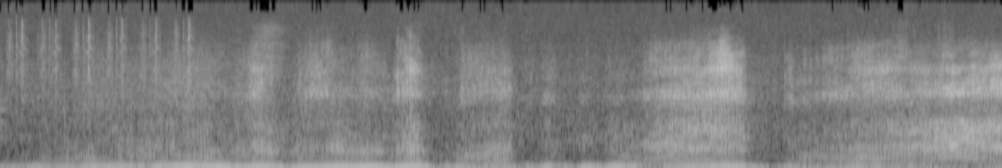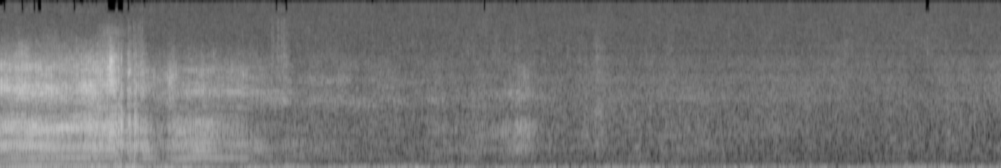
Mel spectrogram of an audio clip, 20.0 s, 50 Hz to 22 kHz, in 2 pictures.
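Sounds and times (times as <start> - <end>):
sharp crack: 0.0 - 2.7
engine revving hard: 0.4 - 12.9.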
